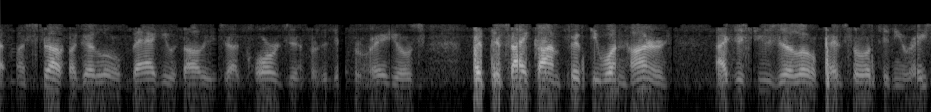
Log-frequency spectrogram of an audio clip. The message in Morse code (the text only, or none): none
